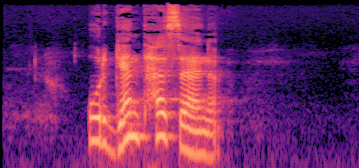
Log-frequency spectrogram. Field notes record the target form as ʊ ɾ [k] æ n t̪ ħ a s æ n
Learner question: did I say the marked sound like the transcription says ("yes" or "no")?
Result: no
